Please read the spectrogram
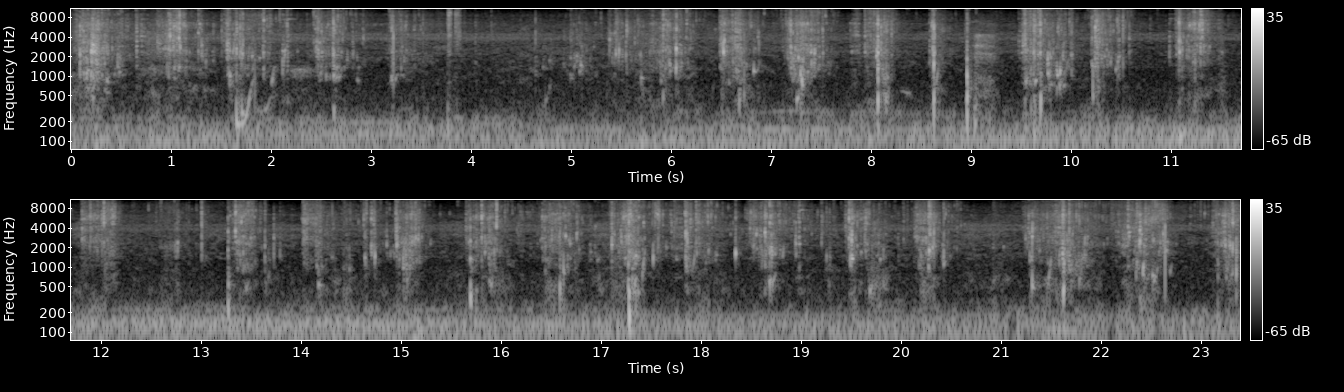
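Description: Feet wading through shallow muddy water: irregular sloshes and splashes, about one or two a second, over a steady low rumble.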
